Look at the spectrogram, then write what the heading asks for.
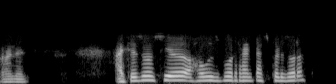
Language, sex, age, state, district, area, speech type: Kashmiri, male, 45-60, Jammu and Kashmir, Budgam, urban, conversation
